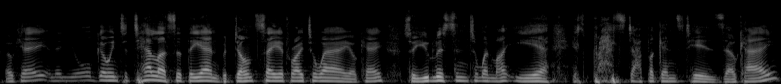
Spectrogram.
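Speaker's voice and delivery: dropping to a hushed near-whisper. Real, not acted. Host quietly instructing the volunteer, hushed. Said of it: "what I whisper".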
